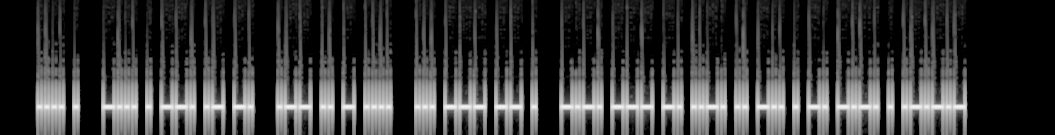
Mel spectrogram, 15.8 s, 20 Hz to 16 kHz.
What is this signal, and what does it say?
Morse code, heard as a keyed tone, about 22 wpm, 700 Hz. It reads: HE BEGAN WITH SOME CONFIDENCE.
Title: Sentences from Top 1500 Words 22wpm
